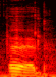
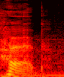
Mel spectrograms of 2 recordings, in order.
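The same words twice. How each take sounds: First: The word begins without an h sound. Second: The word begins with a sounded h. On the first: The speaker calls it wrong. "not Herb" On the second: The speaker calls it right. "in Aussie land we say our H's, so it's Herb"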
